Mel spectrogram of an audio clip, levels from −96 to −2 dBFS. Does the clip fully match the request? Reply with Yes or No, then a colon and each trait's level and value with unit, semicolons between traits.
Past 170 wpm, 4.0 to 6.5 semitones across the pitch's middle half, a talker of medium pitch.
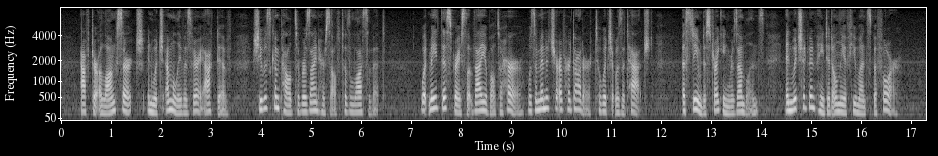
Yes: average, 185 wpm; average, 4.4 semitones; medium, 175 Hz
